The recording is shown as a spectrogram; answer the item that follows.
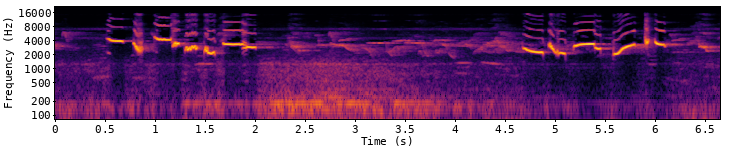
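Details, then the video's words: Calling Oriental magpie-robin (kacer): a run of clear, shifting whistled phrases with fast upward and downward sweeps, then a pause with faint murmuring, then another vigorous whistled burst. "KICAUAN KACER MEMANGGIL"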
